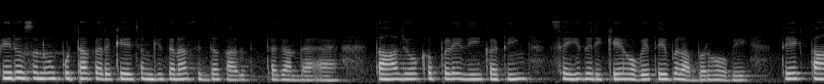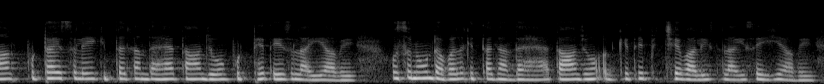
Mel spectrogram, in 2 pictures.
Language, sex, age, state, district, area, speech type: Punjabi, female, 18-30, Punjab, Pathankot, rural, spontaneous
